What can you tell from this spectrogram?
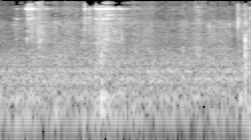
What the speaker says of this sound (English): I want to get rid of the zippers because they do make a rattle on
